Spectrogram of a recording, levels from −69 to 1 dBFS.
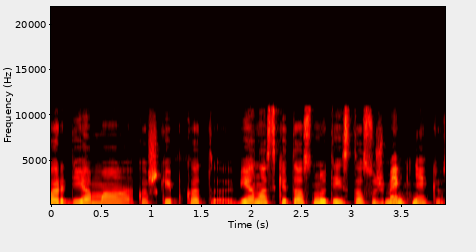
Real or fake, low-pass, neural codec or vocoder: fake; 10.8 kHz; vocoder, 44.1 kHz, 128 mel bands every 512 samples, BigVGAN v2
